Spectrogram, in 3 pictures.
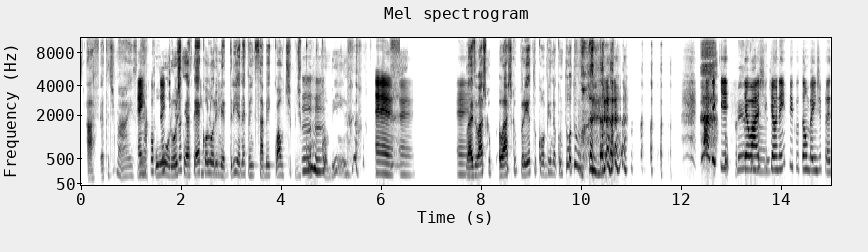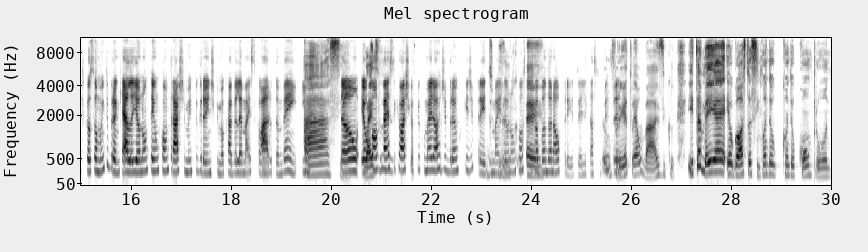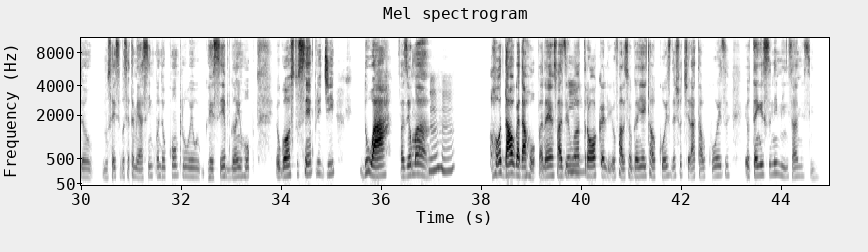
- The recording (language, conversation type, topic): Portuguese, podcast, Quais são as peças-chave do seu guarda-roupa?
- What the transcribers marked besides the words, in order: laugh; laugh; laughing while speaking: "mun"; laugh; tapping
